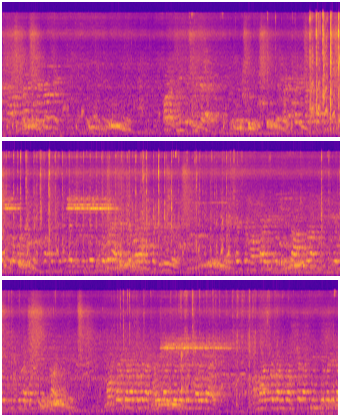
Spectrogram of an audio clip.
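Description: Pigeons coo in low, rolling calls close by.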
